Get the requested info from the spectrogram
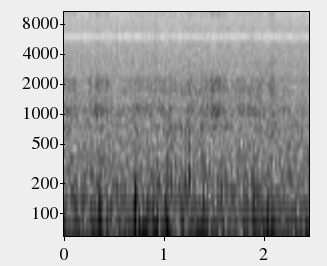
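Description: Near silence: a faint low rumble with a few soft knocks.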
